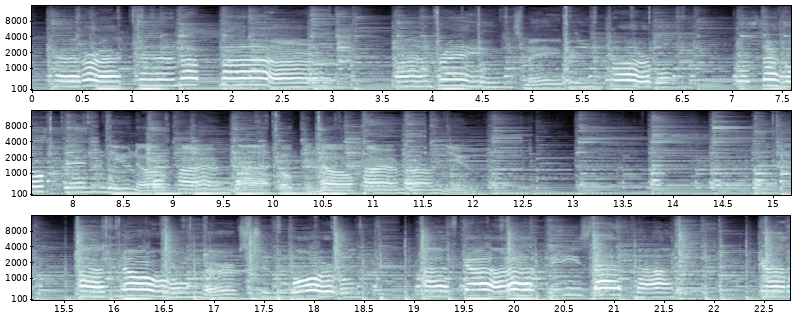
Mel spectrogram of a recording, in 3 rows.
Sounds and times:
Mandolin: 0.0 - 22.7.

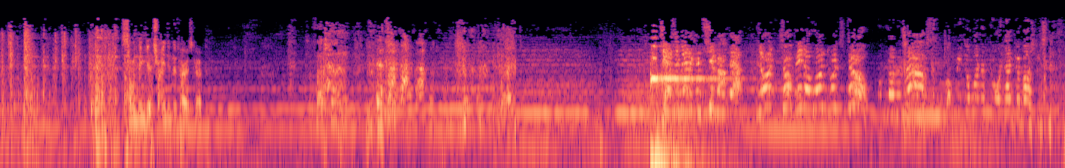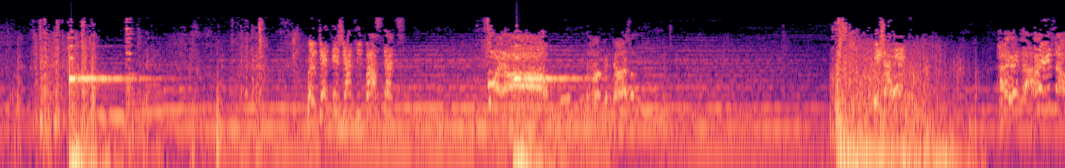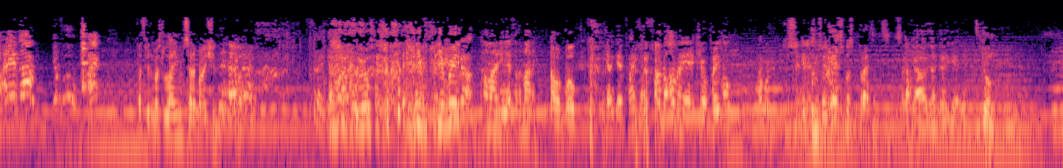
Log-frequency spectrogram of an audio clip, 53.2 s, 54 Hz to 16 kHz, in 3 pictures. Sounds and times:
Music: 0.0 - 53.2
Speech: 2.0 - 3.4, 11.0 - 17.5, 22.9 - 24.5, 34.4 - 37.2, 42.3 - 52.1.

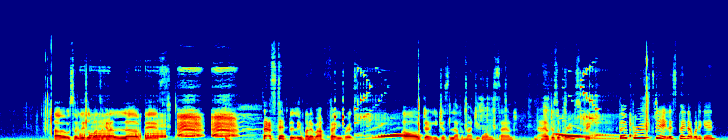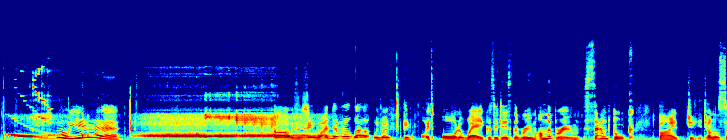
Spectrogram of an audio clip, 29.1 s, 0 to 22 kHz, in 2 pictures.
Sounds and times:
Speech: 1.1 - 3.4, 5.3 - 7.1, 8.1 - 11.8, 12.4 - 14.4, 15.7 - 17.0, 20.1 - 29.1.

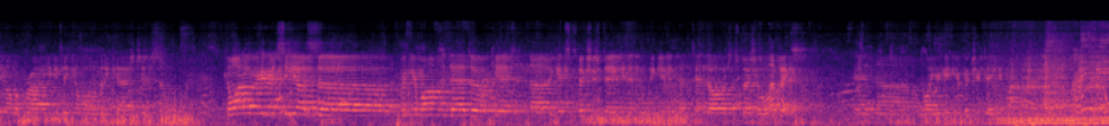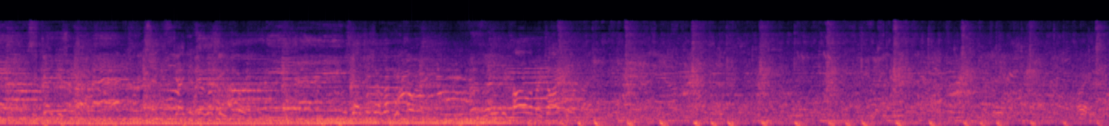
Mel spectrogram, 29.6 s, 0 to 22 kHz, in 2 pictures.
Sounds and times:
Speech: 0.0 - 29.5
Music: 13.2 - 29.5.

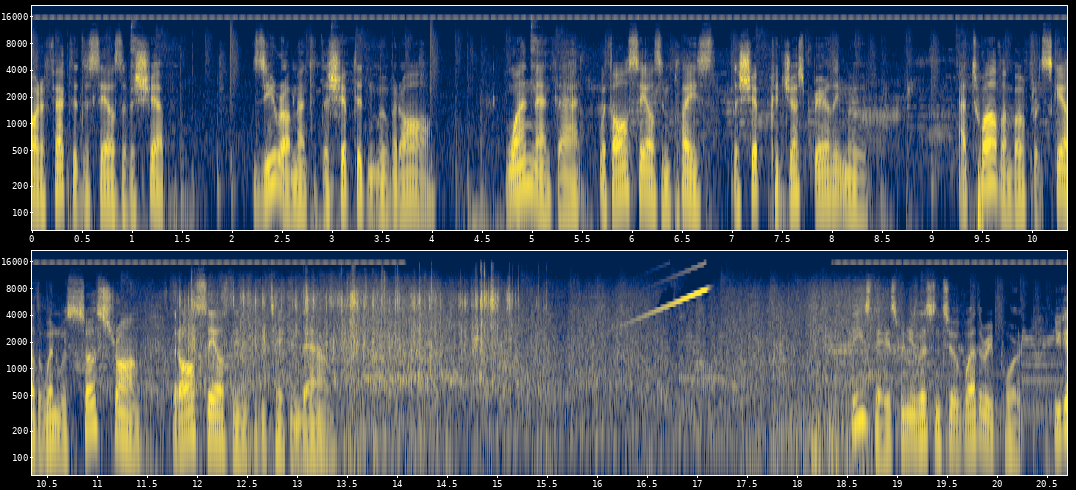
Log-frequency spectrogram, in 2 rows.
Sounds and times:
Speech: 0.0 - 1.5, 2.2 - 4.0, 4.7 - 8.4, 9.3 - 13.4, 18.5 - 20.7
Music: 0.0 - 13.7, 17.0 - 20.7.

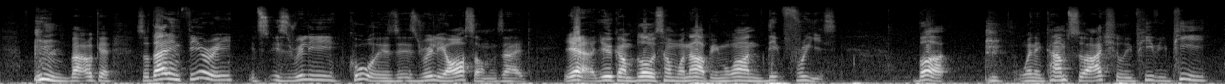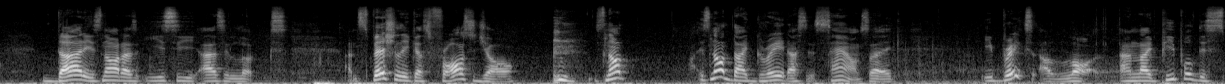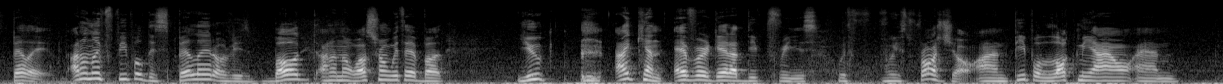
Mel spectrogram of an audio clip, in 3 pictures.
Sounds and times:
Speech: 0.4 - 8.4, 9.2 - 12.1, 12.7 - 18.6, 19.2 - 21.3, 22.1 - 29.0, 29.7 - 36.3.

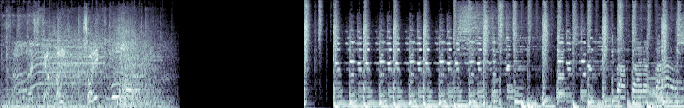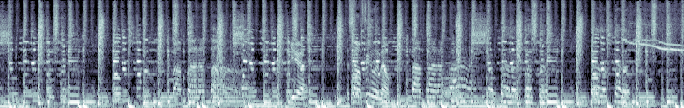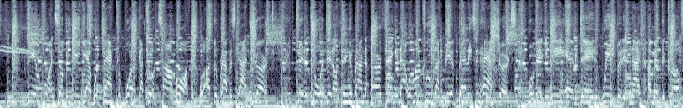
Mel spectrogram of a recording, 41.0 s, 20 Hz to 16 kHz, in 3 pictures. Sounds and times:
Sampler: 20.6 - 31.5.

